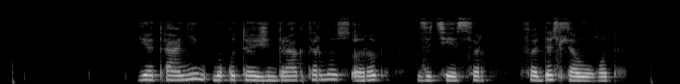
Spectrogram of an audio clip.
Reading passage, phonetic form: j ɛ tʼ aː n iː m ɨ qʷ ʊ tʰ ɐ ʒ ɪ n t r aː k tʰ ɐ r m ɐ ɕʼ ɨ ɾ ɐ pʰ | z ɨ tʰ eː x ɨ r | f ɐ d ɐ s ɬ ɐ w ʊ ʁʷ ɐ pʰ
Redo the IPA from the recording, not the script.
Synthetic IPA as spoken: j ɛ tʼ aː n iː m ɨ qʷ ʊ tʰ ɐ ʒ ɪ n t r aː k tʰ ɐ r m ɐ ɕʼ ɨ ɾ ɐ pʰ | z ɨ tʰ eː s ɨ r | f ɐ d ɐ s ɬ ɐ w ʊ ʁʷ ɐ pʰ

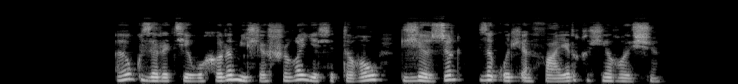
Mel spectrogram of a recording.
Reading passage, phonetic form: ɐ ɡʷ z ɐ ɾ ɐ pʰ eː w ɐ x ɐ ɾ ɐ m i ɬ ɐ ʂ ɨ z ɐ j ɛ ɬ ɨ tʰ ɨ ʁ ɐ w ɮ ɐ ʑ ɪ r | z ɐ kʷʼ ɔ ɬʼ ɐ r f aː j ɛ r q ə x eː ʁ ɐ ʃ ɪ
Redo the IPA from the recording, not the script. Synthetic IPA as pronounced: ɐ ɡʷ z ɐ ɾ ɐ tʰ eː w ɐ x ɐ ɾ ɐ m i ɬ ɐ ʂ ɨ ʁ ɐ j ɛ ɬ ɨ tʰ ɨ ʁ ɐ w ɮ ɐ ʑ ɪ r | z ɐ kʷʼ ɔ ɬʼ ɐ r f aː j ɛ r q ə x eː ʁ ɐ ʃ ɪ

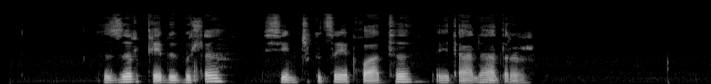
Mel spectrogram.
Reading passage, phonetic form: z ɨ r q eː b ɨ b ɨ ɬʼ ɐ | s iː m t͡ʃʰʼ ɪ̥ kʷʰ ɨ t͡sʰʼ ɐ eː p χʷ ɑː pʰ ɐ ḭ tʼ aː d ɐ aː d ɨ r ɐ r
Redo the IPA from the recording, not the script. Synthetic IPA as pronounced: z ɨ r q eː b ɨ b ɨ ɬʼ ɐ | s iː m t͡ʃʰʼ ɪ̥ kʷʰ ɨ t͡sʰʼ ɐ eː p χʷ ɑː tʰ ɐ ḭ tʼ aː n ɐ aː d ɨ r ɐ r

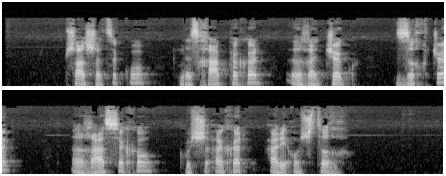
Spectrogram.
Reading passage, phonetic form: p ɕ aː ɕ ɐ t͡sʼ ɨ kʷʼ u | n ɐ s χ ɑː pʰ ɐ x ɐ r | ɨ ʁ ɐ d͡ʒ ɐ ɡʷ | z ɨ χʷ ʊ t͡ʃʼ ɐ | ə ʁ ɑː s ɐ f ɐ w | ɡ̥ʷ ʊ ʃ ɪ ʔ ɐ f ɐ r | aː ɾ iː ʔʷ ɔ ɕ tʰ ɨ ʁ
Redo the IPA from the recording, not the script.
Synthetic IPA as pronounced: p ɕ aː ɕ ɐ t͡sʼ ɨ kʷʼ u | n ɐ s χ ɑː pʰ ɐ x ɐ r | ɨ ʁ ɐ d͡ʒ ɐ ɡʷ | z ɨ χʷ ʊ t͡ʃʼ ɐ | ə ʁ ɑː s ɐ x ɐ w | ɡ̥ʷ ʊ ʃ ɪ ʔ ɐ x ɐ r | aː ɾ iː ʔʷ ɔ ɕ tʰ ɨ ʁ

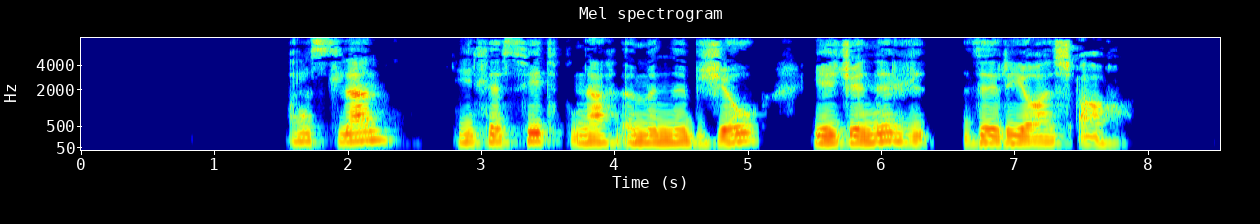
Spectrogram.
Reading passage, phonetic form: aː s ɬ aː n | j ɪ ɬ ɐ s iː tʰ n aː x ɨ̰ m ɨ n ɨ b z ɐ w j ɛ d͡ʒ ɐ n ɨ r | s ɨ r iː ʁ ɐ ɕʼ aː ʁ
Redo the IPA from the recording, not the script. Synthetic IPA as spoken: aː s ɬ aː n | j ɪ ɬ ɐ s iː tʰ n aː ħ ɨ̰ m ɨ n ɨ b ʒ ɐ w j ɛ d͡ʒ ɐ n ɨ r | z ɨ r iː ʁ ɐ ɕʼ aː ʁ

